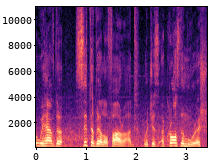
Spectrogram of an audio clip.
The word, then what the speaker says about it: Arad: In Hungarian it rhymes, Arad Marad, Arad stays.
